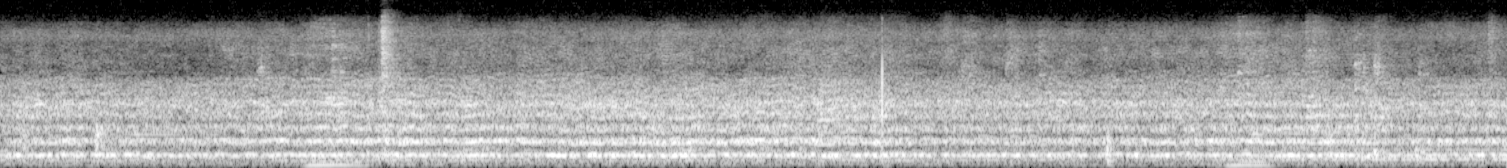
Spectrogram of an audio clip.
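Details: Honey bees at a natural nest, building comb and storing honey, a steady, dense droning hum of many bees with even, layered tones and a few faint ticks.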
